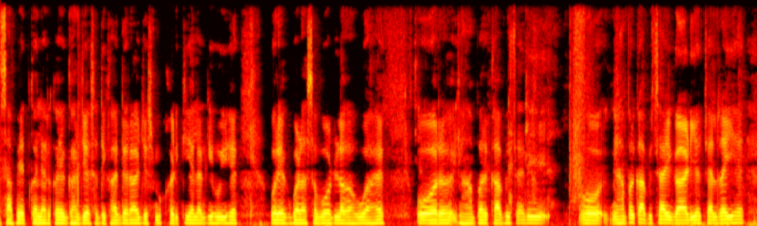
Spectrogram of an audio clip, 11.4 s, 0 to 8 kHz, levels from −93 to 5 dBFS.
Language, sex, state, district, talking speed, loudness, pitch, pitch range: Hindi, male, Bihar, Sitamarhi, 195 wpm, -17 LUFS, 115 Hz, 115-120 Hz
